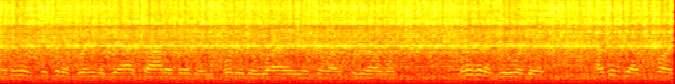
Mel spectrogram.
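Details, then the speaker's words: Small engine run after an oil change for very low oil, with a cheap-looking belt pulley: steady running with a squeaky, warbling chirp; unclear whether the noise is internal or from the pulleys. "ran it a little bit it was noisy I couldn't tell if it's inside the engine or in his crappy looking police"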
